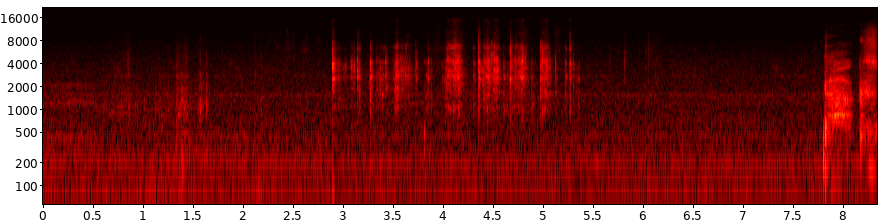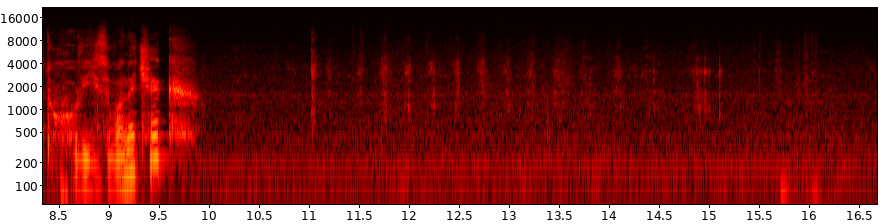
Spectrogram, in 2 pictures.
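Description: Small stainless-steel atomizer parts being handled and screwed together: a cluster of light metallic clicks and scrapes about three to five seconds in, and fainter ticks later on.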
